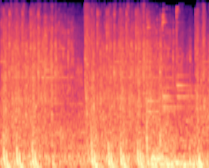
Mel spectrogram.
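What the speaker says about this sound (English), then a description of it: "Like got spooked by the gunfire" Rapid bursts of gunfire in the video game Stranded: Alien Dawn, a dense rattling fusillade of shots that continues without pause for about two seconds.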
